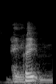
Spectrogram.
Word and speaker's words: Peyton: name by the way pettin peyton reed pe how do you say that p-e-y-t-o-n peyton i believe like peyton manning so yeah he he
